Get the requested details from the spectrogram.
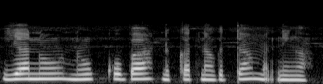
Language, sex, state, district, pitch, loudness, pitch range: Garo, female, Meghalaya, South Garo Hills, 240 Hz, -16 LUFS, 220-250 Hz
